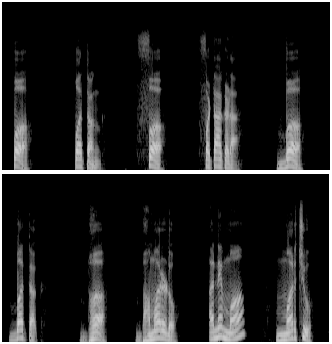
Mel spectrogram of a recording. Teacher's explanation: આ અક્ષરો બોલવા માટે ફક્ત બંને હોઠનો ઉપયોગ થાય છે. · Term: પ વર્ગ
